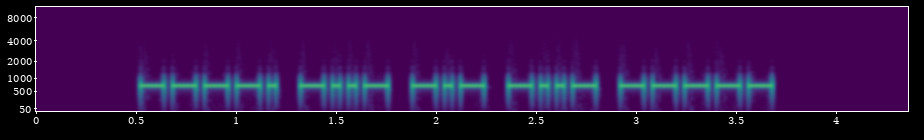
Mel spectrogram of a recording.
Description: Morse code, heard as a keyed tone, about 30 wpm, 700 Hz. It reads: 9XKX0
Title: Code Groups - 5 Letter:Numbers - 30wpm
